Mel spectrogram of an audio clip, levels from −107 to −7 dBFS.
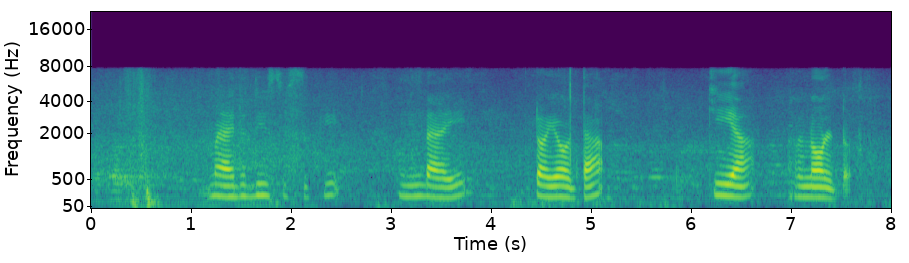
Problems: constant background noise, low volume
